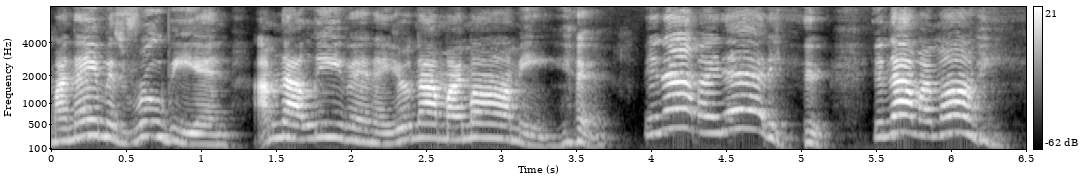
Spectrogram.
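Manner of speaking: put-on high-pitched little kid protest, building; mock a child refusing to go, pitch climbing; defiant child. Voices defiant child refusing mother.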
